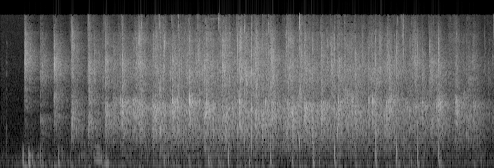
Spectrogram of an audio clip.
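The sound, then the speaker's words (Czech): An audience bursts into sustained applause, many hands clapping in a dense, steady patter with some sharp individual claps standing out, holding strong throughout with no talking. “Tady tenhle ten potlesk byl jasně směřovaný, ale já bych poprosil ještě jeden, protože bych rád poděkoval všem panelistům.”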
